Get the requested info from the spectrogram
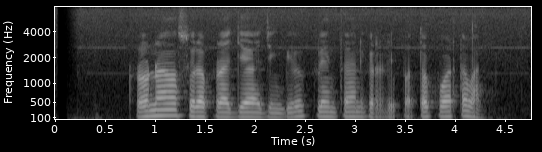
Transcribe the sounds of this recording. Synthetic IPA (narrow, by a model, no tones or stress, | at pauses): rɔnalsuɾahpɾad͡ʒad͡ʒɨŋbilklint̪ɔnkərdḭpɔ̰t̪ɔkwart̪awa̰n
